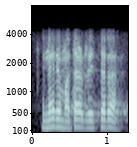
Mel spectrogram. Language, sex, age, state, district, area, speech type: Kannada, male, 45-60, Karnataka, Belgaum, rural, conversation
